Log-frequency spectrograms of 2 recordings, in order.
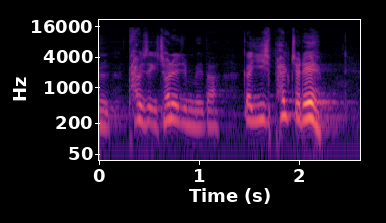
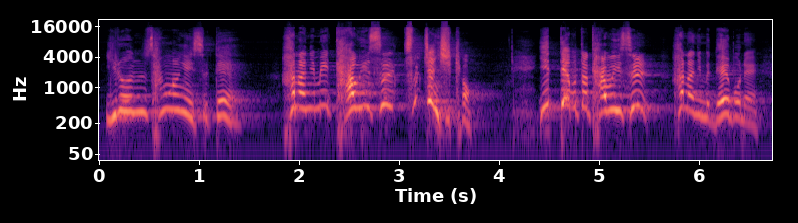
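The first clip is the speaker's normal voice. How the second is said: loud, high-pitched sermon cry; higher, louder preaching burst; full-force preaching; 7 semitones higher, 7 dB louder than usual. Acted. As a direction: proclaim it to the whole hall.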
